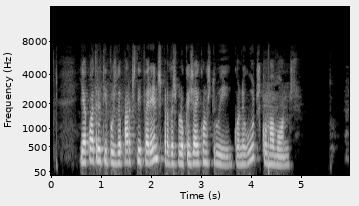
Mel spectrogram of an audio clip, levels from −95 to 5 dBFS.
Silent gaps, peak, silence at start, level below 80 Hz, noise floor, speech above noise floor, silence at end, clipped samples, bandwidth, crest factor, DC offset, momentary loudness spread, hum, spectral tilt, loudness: none; -2 dBFS; 0.6 s; -58 dBFS; -57 dBFS; 40 dB; 1.2 s; under 0.1%; 7.2 kHz; 16 dB; under 0.1%; 9 LU; none; -8 dB/octave; -18 LUFS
